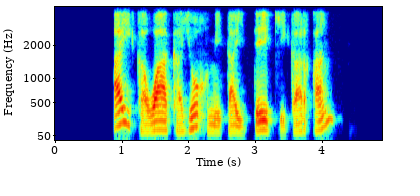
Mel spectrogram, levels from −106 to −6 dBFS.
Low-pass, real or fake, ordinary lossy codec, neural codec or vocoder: 3.6 kHz; real; Opus, 64 kbps; none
